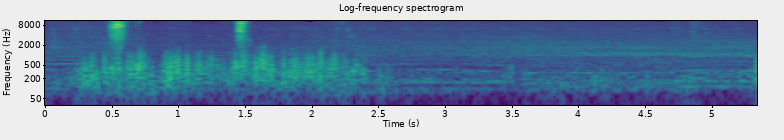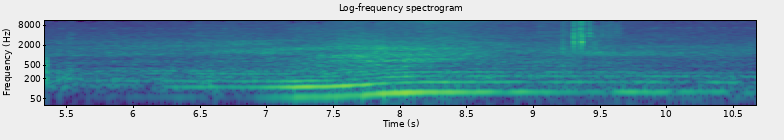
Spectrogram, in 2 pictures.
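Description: A short hiss of air and a couple of clicks as a digital tyre pressure gauge is pressed onto a tyre's valve stem, in the first two seconds. Later a passing vehicle's engine hum builds, loudest about eight seconds in.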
